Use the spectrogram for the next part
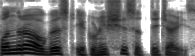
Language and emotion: Goan Konkani, neutral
